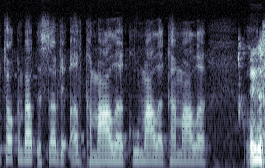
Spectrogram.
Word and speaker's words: Kamala: dog here's the thing nobody cares about how we pronounce like look camela Kamala it don't matter we could talk about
